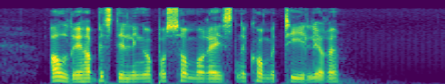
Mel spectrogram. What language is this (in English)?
Norwegian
